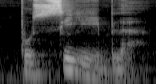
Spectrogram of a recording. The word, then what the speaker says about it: possible: in French is called possible. Possible. Now notice the words ending with IBLE in English, IBLE in English, the same words are pronounced as ible. So possible in English becomes possible in French.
